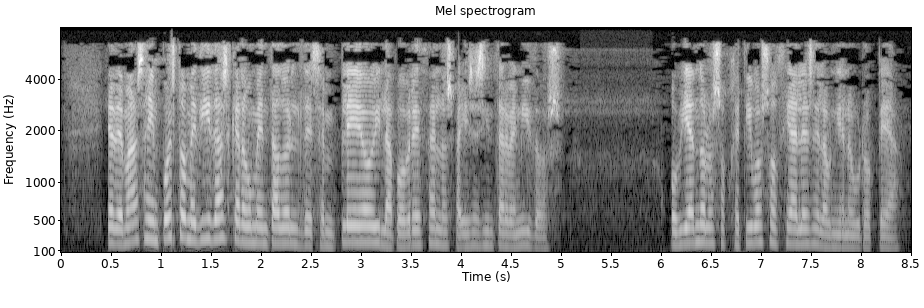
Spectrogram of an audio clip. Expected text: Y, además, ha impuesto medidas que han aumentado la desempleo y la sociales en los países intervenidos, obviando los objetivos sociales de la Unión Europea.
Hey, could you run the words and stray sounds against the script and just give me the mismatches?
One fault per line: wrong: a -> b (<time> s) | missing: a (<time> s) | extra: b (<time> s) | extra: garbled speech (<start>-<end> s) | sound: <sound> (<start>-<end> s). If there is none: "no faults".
wrong: la -> el (2.3 s)
wrong: sociales -> pobreza (3.3 s)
